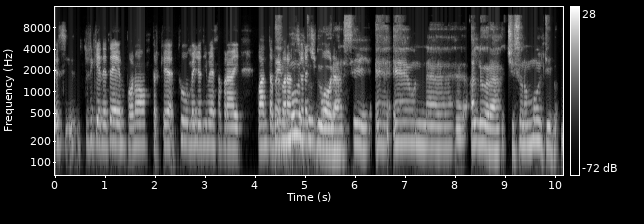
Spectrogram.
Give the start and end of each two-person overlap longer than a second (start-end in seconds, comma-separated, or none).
4.3-5.7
